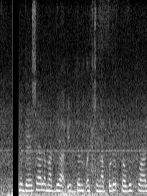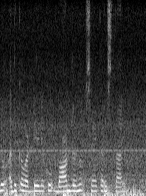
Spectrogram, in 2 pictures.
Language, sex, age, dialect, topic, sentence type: Telugu, female, 18-24, Utterandhra, banking, statement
